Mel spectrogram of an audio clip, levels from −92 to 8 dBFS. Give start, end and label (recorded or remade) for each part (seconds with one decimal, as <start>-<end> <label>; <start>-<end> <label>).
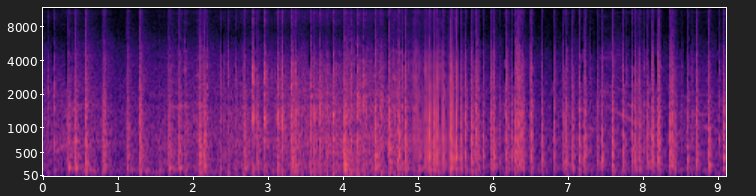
0.0-4.9 recorded; 4.9-5.6 remade; 5.6-9.1 recorded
